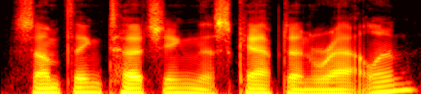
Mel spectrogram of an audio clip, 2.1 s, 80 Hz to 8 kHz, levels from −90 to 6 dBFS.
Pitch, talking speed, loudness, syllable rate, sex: 110 Hz, 140 wpm, -17 LUFS, 5.0 syllables/s, male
